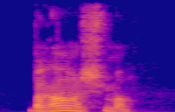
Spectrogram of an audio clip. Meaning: 1. connection 2. plugging in, linking up
- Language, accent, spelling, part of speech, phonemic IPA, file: French, Canada, branchement, noun, /bʁɑ̃ʃ.mɑ̃/, LL-Q150 (fra)-branchement.wav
